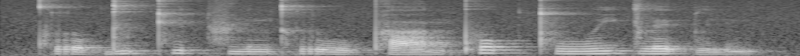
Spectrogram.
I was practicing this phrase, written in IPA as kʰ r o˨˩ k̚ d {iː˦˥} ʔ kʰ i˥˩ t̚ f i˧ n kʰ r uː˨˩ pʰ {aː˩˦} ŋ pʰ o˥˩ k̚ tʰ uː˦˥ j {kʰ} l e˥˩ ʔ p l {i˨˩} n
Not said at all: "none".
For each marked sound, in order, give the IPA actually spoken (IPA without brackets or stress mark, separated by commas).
i˦˥, aː˩˦, k, i˨˩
